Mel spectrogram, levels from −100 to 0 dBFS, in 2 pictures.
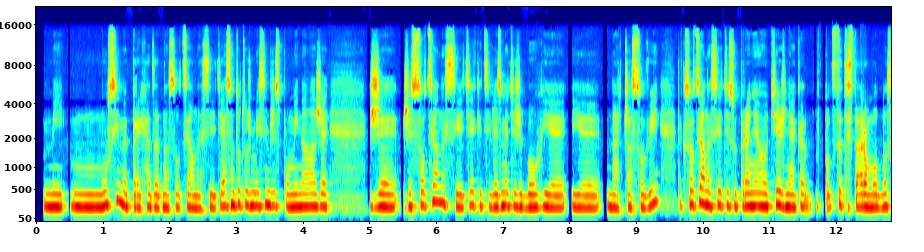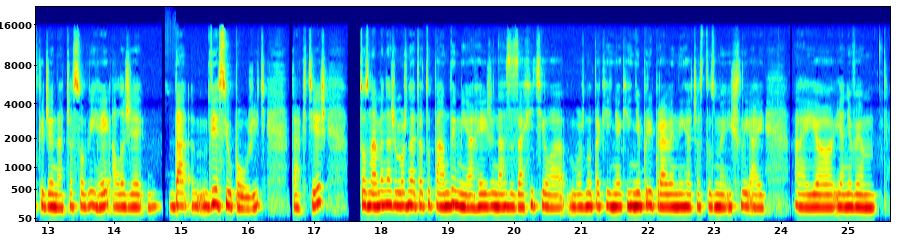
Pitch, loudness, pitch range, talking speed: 205 Hz, -19 LUFS, 195-215 Hz, 170 wpm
